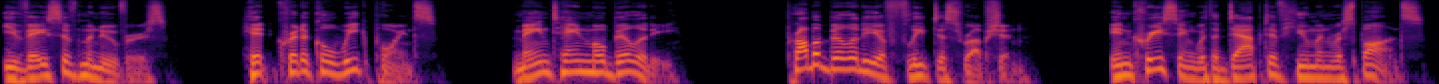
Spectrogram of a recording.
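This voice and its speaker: A man voicing a ship's artificial intelligence in a calm, neutral, clipped manner. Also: mid-range voice, moderate pace, no echo, studio quality.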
